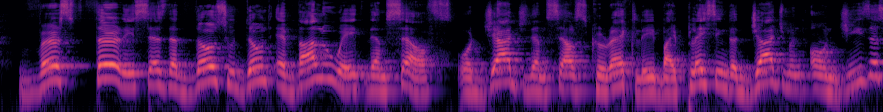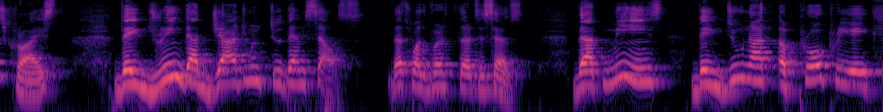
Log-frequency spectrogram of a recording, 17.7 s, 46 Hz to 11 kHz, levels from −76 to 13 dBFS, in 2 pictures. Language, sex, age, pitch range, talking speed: English, male, 50-69, 165-220 Hz, 125 wpm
